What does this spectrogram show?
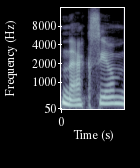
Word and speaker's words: NXIVM: It's called Nexium. That's spelled Nxivm.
